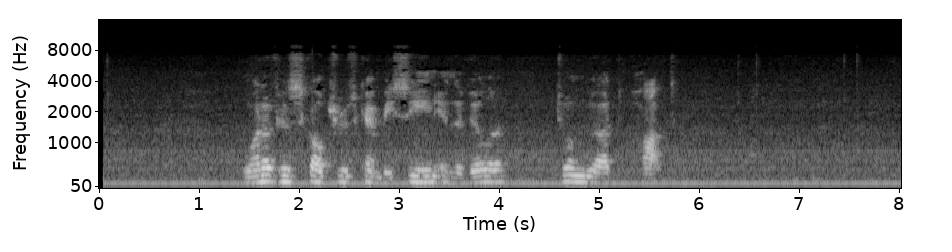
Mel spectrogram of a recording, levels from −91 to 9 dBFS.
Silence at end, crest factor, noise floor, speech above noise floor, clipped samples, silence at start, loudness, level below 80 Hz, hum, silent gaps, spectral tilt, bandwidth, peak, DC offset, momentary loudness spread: 0 s; 18 dB; -36 dBFS; 20 dB; under 0.1%; 0.05 s; -18 LUFS; -50 dBFS; none; none; -8 dB/octave; 7.6 kHz; -2 dBFS; under 0.1%; 22 LU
